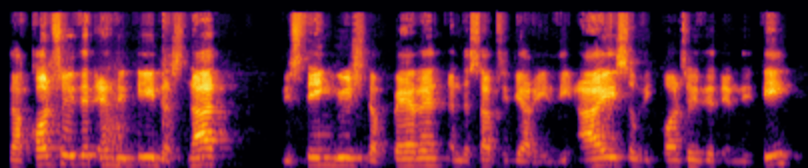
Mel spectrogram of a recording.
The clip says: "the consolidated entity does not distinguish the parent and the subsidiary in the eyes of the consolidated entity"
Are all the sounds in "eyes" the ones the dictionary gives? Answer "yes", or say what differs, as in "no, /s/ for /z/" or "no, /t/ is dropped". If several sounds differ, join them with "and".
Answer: no, /s/ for /z/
